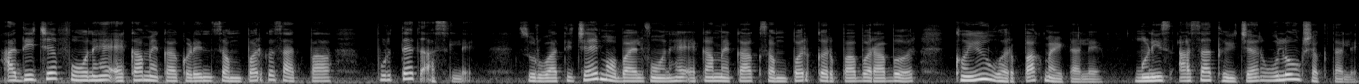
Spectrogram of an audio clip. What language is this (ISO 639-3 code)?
kok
